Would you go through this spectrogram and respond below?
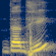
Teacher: Dadhi, second dhas mahapranah.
